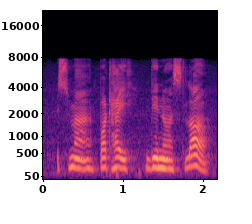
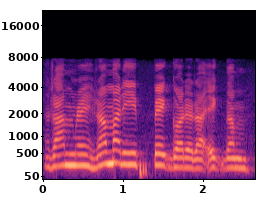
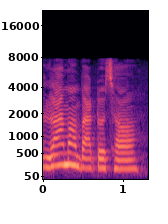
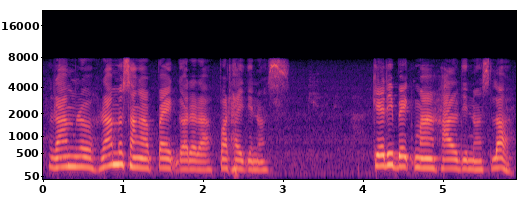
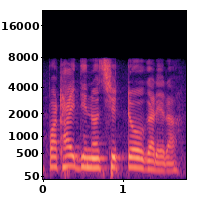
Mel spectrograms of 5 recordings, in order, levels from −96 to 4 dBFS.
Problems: background sounds at intervals, continuous background conversations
